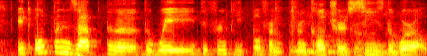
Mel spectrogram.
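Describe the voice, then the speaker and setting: A woman with a non-native accent and very wide pitch swings, noticeable background noise behind her. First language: not English. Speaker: event organizer in a VR discussion. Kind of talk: casual group discussion. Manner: halting, with many fillers.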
